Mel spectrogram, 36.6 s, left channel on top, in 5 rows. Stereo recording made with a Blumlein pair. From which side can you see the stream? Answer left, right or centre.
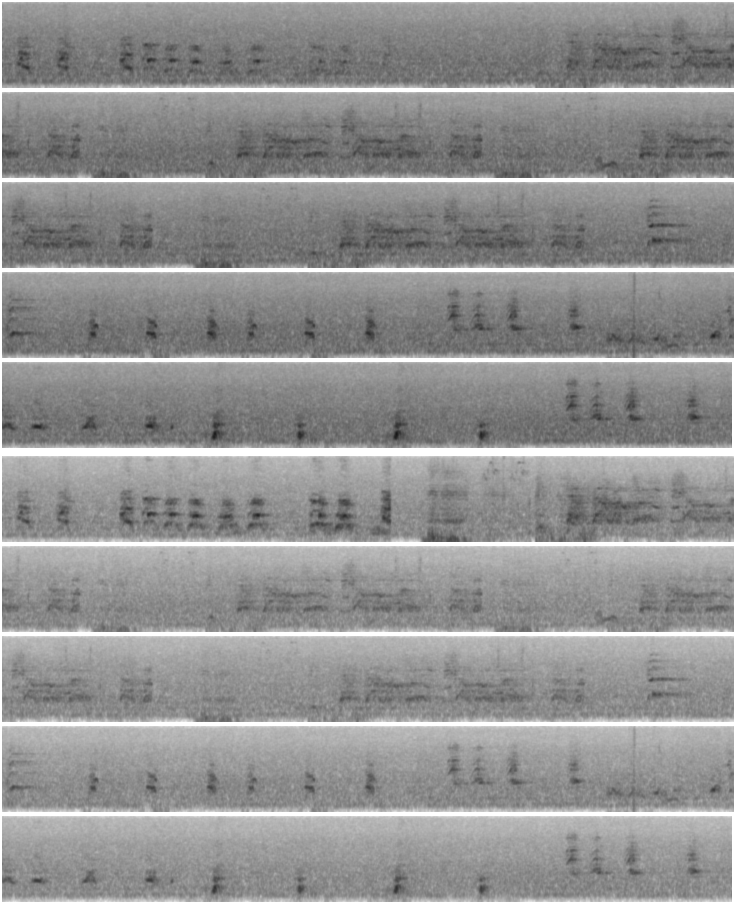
left.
